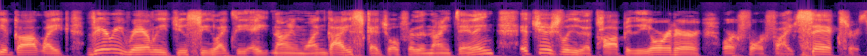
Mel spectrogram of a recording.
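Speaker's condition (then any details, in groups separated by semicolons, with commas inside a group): No condition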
